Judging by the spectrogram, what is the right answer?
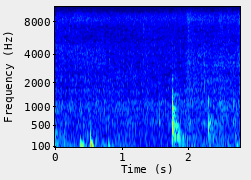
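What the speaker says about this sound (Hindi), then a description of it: "इसकी अच्छी तरह इस पास्ता सॉस में ना कीमे को भून लो" Minced meat cooking in pasta sauce for an Asian-style pasta, with a faint steady sizzle and a few soft scraping knocks of a spatula in the pan, quiet and close.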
